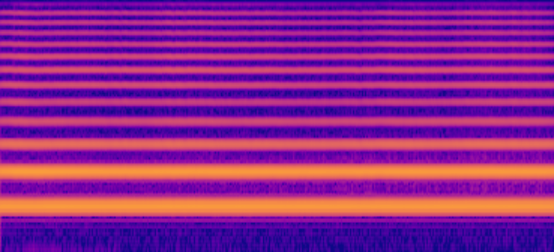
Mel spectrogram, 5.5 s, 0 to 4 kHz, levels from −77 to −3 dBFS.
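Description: There are no technical faults to describe in this music, which reaches the listener over a WebRTC call path that leaves nothing above 4 kHz.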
